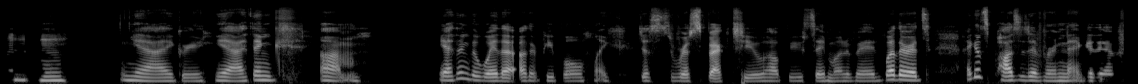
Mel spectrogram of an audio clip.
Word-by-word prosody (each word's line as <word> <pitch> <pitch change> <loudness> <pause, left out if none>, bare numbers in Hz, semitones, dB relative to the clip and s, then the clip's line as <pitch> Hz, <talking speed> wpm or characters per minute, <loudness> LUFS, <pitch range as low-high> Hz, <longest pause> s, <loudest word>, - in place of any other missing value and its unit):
Mhm, 190 -2 -2 0.5
yeah, 185 -6 0
I 160 - 0
agree, 160 0 -8
yeah, 175 -3 +2
I 165 - +1
think, 200 +1 -1
um 175 -1 -1 0.8
yeah, 190 - +3
I 190 - +1
think 270 -1 -5
the 200 - -2
way 165 -1 +3
that 155 -2 +4
other 170 0 -2
people, 165 -2 -8
like - - -11 0.3
just, 170 0 -1
respect 155 -3 +5
you, 155 0 -5
help 165 0 -5
you 165 0 -12
stay 160 -1 -3
motivated, 160 +1 -7
whether 215 -1 +7
it's, 190 0 +3 0.4
I - - -1
guess 350 -2 +3
positive 185 -2 +2
or 165 0 -3
negative. 165 -1 -4
170 Hz, 165 wpm, -30 LUFS, 160-190 Hz, 0.8 s, whether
